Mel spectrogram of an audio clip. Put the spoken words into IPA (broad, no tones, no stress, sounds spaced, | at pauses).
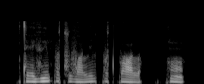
t eː vʲ ũ p o t͡s v ɒ l i l p o t p ɒ l | k õ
